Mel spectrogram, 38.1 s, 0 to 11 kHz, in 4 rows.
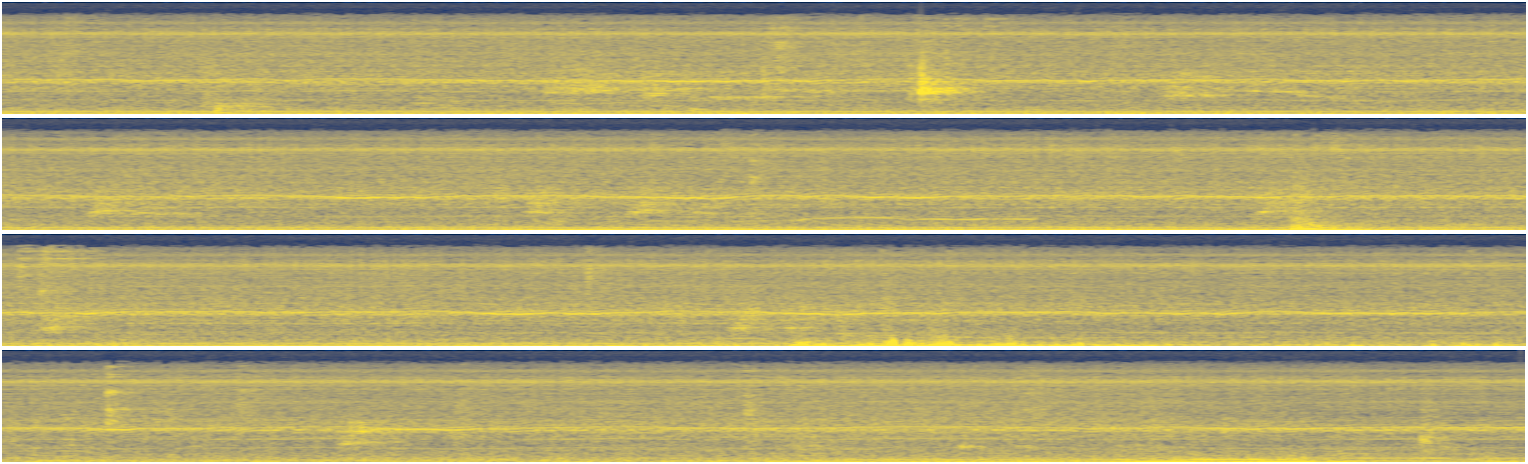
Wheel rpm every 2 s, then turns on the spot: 0, 0, 0, 0, 0, 0, 0, 0, 0, 0, 0, 0, 0, 0, 0, 0, 0, 0, 0.
none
